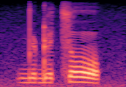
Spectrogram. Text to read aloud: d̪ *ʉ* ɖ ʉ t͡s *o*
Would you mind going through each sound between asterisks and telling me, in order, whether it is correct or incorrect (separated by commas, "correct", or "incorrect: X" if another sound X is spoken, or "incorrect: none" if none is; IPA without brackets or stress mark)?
correct, correct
